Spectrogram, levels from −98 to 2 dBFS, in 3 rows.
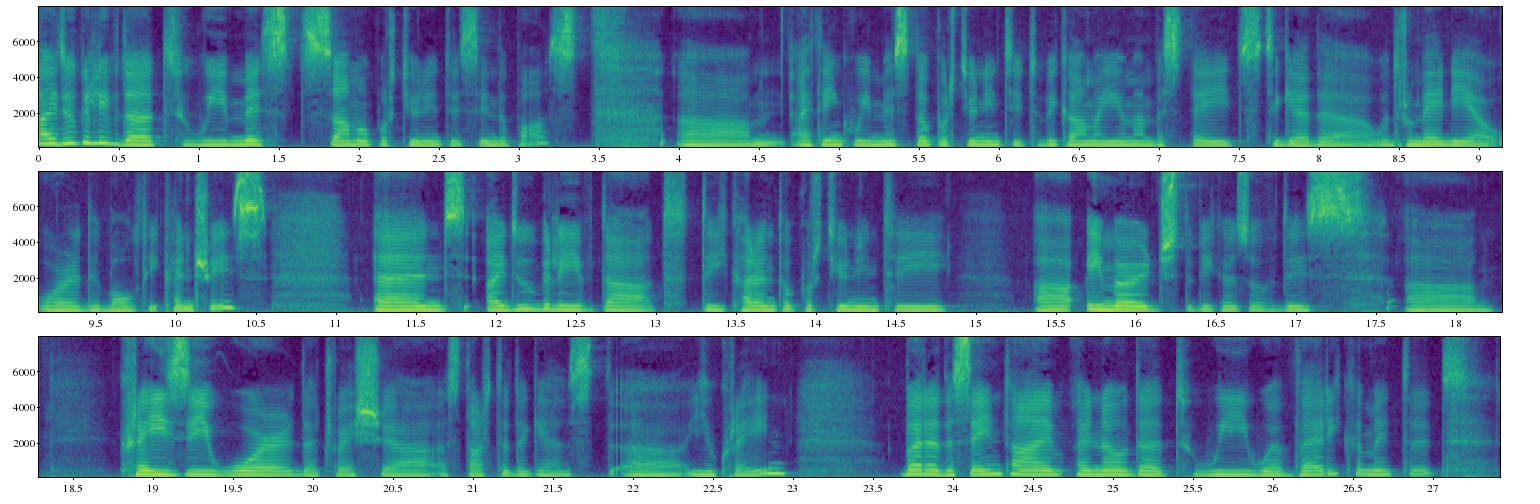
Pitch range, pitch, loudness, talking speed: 205-225 Hz, 210 Hz, -20 LUFS, 140 wpm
